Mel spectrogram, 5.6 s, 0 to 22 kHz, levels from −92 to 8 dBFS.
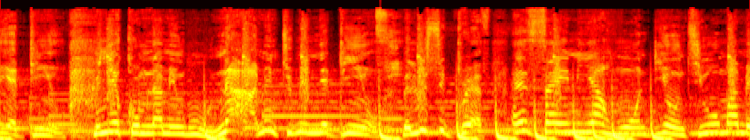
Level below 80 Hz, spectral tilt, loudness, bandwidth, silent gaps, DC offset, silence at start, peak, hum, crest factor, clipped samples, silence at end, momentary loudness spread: -20 dBFS; -5 dB/octave; -11 LUFS; 17 kHz; none; 0.2%; 0 s; 0 dBFS; none; 10 dB; under 0.1%; 0 s; 3 LU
